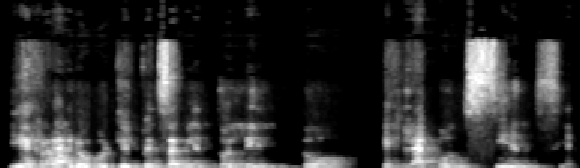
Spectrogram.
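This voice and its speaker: A woman giving an online lecture on coaching, explaining ideas step by step and pausing with fillers to gather her thoughts. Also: on the high side, animated, warm tone. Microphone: video call. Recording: roomy sound, far from the mic.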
